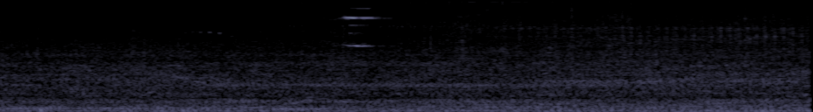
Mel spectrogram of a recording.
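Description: Steady low engine rumble of road vehicles, with a small step-through motorcycle riding past close by. A brief high-pitched chirp sounds once, a little under halfway through.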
